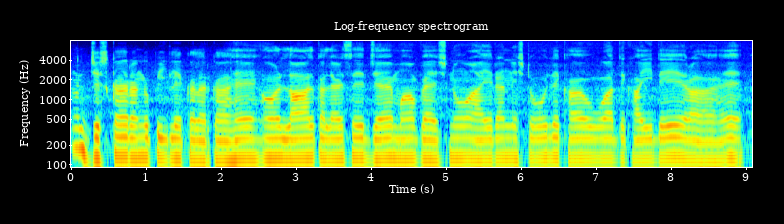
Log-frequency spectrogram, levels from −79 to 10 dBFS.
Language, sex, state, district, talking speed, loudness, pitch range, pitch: Hindi, male, Uttar Pradesh, Lalitpur, 145 wpm, -17 LUFS, 125-130 Hz, 125 Hz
